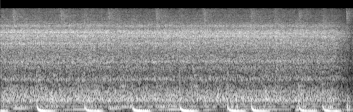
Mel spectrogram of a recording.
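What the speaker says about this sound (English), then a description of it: "we're gonna go ahead and use our blow dryer on it" A handheld blow dryer fitted with a concentrator nozzle blows steadily while drying hair, its loud airflow hiss continuous, with rhythmic low rubbing thumps as the hair is worked through.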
